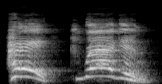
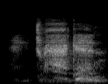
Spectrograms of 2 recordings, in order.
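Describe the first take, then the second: First: It is shouted very loudly. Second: It is whispered very softly.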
